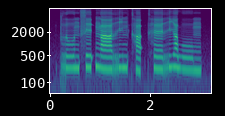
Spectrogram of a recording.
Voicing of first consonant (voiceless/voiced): voiceless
